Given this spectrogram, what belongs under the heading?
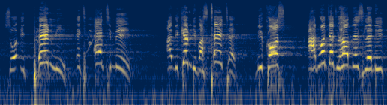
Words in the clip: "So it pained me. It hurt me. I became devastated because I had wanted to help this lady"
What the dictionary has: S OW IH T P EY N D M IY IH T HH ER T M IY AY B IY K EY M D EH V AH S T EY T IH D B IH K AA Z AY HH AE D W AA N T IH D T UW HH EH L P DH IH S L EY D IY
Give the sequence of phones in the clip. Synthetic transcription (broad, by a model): S OW IH T P EY D M IY IH T HH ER T M IY AY B IY K EY M D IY V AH S T EY T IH D B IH K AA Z AY HH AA D W AA N T IH D T UW HH EH L P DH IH S L EY D IY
